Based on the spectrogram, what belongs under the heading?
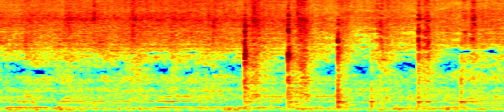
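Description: Pork with garlic and onion sizzling steadily as it sautés in a pan, with a cooking utensil knocking and scraping against the pan several times in the second half.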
